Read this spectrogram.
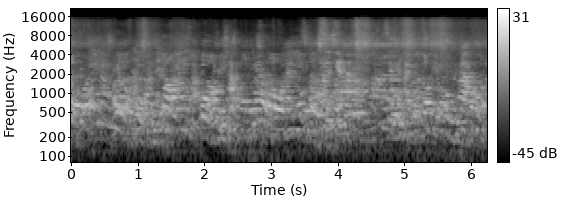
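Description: A young woman speaks through a microphone.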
